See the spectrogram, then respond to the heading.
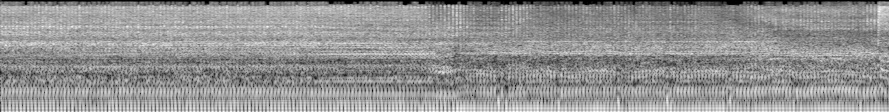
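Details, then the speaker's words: Honda pressure washer that wouldn't start because of water in the engine's fuel, running after the problem was cleared. The small single-cylinder engine holds a steady governed speed with an even chug and no stumbling or surging; it runs healthy. "And there we have it. So it was just the pump that was having, well, excuse me, the engine was having water problems."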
